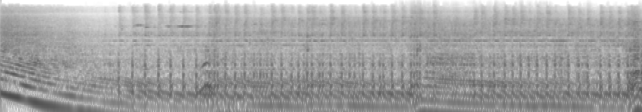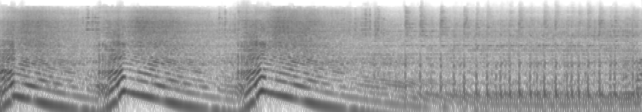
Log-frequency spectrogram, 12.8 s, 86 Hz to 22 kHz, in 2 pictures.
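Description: A Derbi DRD 88cc Stage6 motorcycle engine revs hard and close, with a high buzzing two-stroke whine that climbs sharply three times in quick succession before settling back to a steady drone.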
